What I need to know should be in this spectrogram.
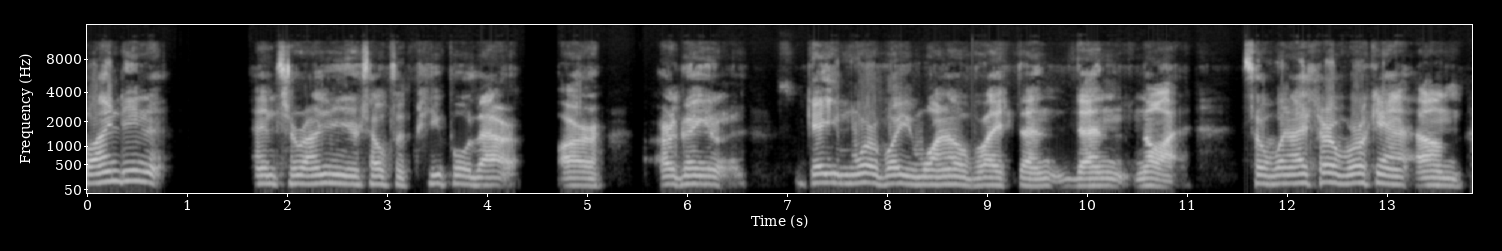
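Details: Adult man with cerebral palsy, an Olympian and professional speaker, in a spontaneous street interview; speech in cerebral palsy (dysarthria).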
